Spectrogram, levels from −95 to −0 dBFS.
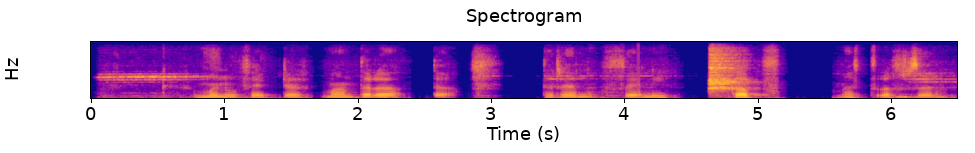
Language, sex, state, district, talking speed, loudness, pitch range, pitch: Hindi, male, Bihar, Muzaffarpur, 65 wpm, -21 LUFS, 120-130 Hz, 125 Hz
